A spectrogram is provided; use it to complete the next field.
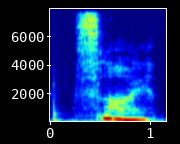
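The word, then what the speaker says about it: slaai: wine and English so this is pronounced sly like sly in English sly and that means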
